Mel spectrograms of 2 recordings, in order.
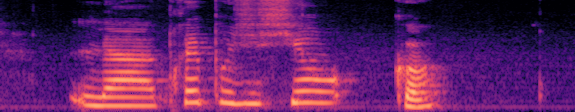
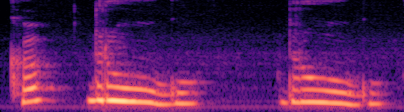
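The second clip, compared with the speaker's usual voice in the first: другу higher and louder, accent on the у of the first syllable; stress on другу; 5 semitones higher, 3 dB louder than usual. Shown as a demonstration. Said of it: "On met l'accent sur ou". (accent sur le у de другу)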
